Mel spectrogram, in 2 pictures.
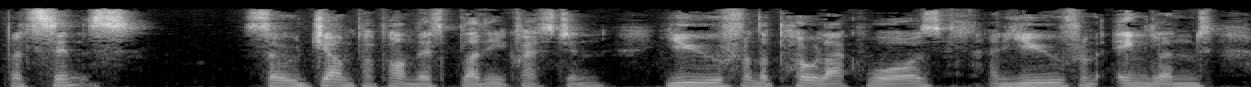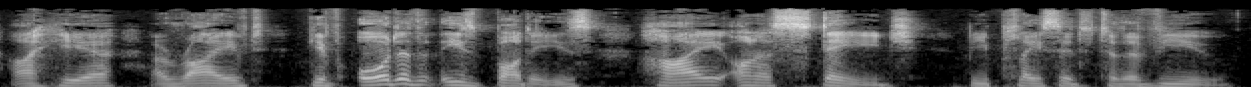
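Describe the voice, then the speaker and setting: An actor playing a loyal, grieving noble friend of a prince in Shakespearean tragedy, with solemn, measured declamation. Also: male voice, fairly low pitch, fairly bright tone, poor audio. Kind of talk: Shakespearean tragedy audio acting.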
